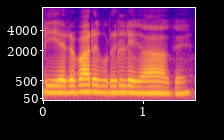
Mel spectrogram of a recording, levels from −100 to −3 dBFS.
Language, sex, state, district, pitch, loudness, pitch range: Chakma, female, Tripura, Dhalai, 170 Hz, -17 LUFS, 160-175 Hz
